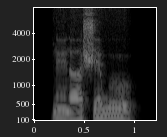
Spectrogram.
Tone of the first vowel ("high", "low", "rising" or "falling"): low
